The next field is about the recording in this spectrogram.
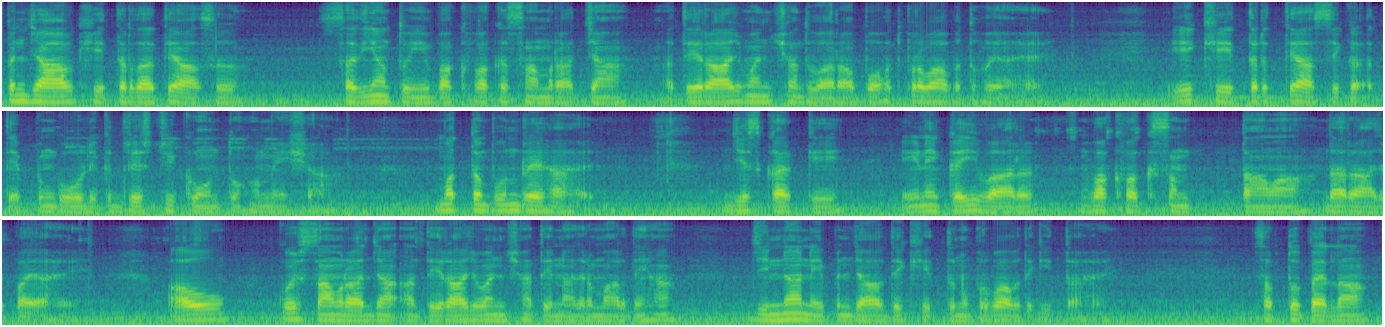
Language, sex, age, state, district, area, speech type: Punjabi, male, 30-45, Punjab, Mansa, urban, spontaneous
